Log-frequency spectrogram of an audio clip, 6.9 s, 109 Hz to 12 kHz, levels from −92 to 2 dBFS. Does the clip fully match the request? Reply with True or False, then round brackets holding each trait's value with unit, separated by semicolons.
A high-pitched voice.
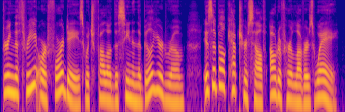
True (210 Hz)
